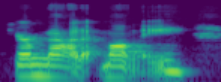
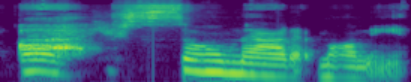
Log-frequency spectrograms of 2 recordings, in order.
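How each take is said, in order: First: The tone is flat, not matching anger. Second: The tone is intense, matching his anger.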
